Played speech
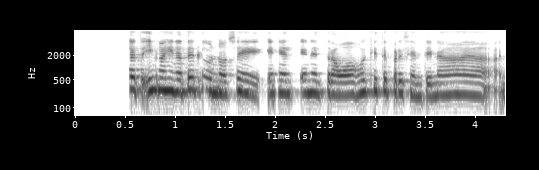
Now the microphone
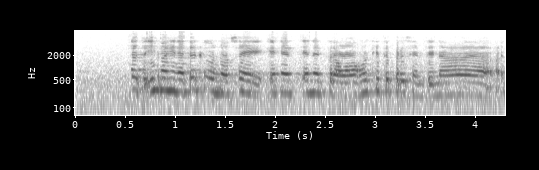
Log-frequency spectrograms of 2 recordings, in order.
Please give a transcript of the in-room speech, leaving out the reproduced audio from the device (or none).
none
